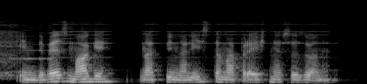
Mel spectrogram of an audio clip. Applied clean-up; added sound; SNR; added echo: neural mask model RNNoise.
